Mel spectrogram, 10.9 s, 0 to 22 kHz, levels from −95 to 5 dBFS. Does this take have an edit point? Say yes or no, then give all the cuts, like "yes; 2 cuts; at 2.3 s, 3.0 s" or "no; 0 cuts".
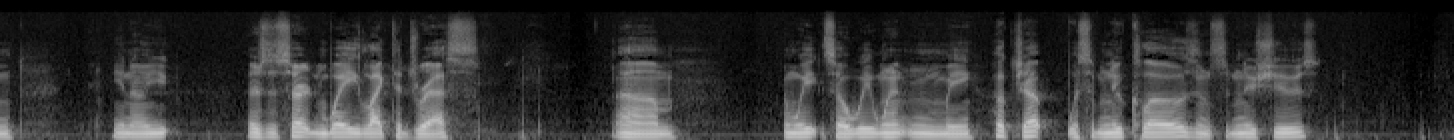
no; 0 cuts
